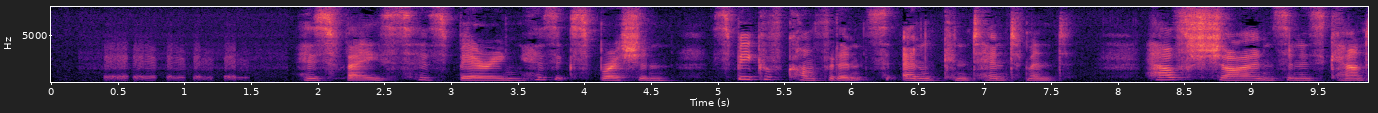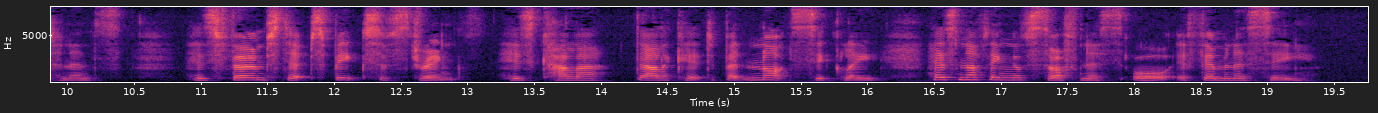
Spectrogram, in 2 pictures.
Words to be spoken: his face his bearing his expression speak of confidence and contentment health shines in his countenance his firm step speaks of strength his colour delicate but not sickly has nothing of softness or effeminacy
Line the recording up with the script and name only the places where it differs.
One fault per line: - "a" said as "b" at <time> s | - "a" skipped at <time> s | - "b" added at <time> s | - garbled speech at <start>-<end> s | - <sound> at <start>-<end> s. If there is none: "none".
- laugh at 0.4-1.5 s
